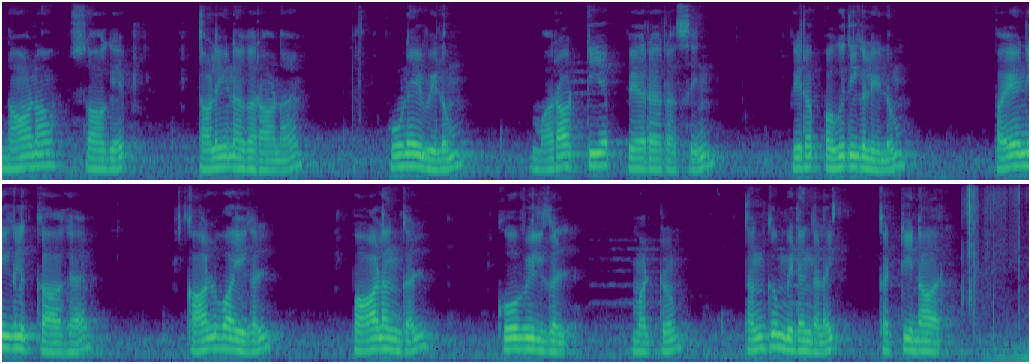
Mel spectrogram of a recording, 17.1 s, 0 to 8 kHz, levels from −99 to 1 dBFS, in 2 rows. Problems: low volume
